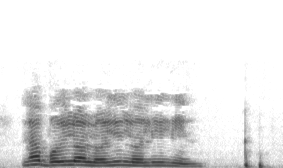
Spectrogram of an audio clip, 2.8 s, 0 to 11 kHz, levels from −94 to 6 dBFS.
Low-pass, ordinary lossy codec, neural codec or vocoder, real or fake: 7.2 kHz; AAC, 32 kbps; codec, 16 kHz, 8 kbps, FreqCodec, smaller model; fake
